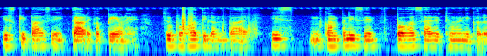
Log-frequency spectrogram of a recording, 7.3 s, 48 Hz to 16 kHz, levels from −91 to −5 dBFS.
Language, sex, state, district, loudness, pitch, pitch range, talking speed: Hindi, male, Bihar, West Champaran, -22 LUFS, 130 Hz, 125-140 Hz, 155 wpm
